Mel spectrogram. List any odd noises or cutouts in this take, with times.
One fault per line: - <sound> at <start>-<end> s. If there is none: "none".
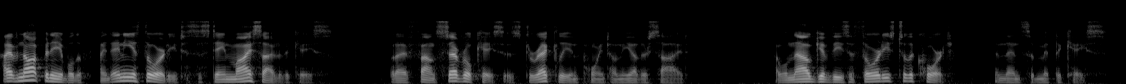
- dropout at 0.9-1.0 s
